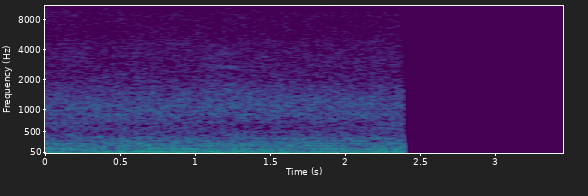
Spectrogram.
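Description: A man sips a drink from a mug.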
